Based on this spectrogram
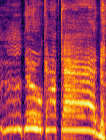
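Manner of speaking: thrilled, very high, loud excited shriek. Voicing a character who screams at a fight: excited scream. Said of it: "she just screams".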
